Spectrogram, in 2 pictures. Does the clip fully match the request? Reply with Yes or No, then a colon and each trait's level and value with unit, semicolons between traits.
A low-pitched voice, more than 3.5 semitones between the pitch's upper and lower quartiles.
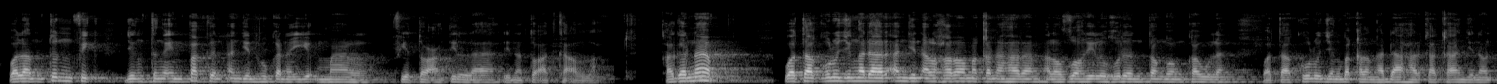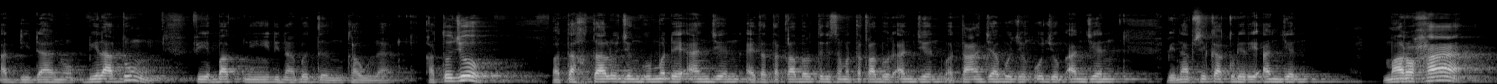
No: low, 120 Hz; narrow, 2.5 semitones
